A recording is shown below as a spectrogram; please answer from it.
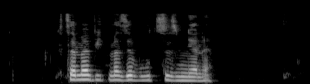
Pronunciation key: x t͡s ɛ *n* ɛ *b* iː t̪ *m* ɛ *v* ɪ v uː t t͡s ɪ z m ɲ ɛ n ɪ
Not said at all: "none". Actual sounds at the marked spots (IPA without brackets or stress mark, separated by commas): m, b, m, z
